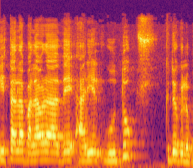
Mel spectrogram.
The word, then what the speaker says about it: Guthux: Entonces, allí está la palabra de Ariel Gutux, creo que lo pronuncio bien, ¿verdad? Gutux, sí.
